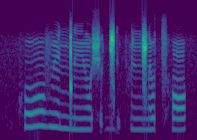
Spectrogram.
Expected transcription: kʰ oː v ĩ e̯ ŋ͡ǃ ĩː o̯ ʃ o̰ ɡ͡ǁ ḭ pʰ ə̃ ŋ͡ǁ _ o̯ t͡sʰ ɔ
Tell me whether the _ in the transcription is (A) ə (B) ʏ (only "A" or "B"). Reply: B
